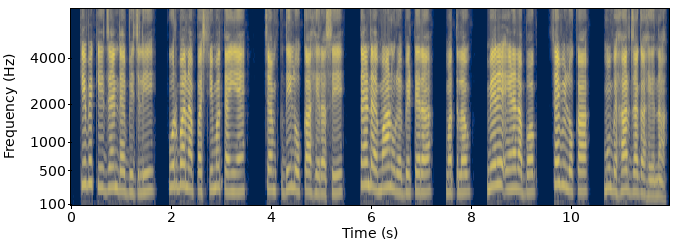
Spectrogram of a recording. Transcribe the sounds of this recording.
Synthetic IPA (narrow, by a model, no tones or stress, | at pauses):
kɪbɛkid͡zɛ̃ːɳɖɛbɪd͡ʒli | pʊɾbanapɐst͡ʃɪmãt̪ɛ̃ːĩjɛ̃ | t͡ʃɐməkd̪iloːkaɦeːɾasi | t̪ɛ̃ːɳɖɛmaːɽ̃ũɾɛbeːʈeɾa | mɐt̪ləb | meːɾɛeːɽ̃ɛɾabɔɡt̪ | sɛːbʱiloːka | mʊ̃bɛɦɐɾd͡ʒɐɡaɦeːɾnaː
